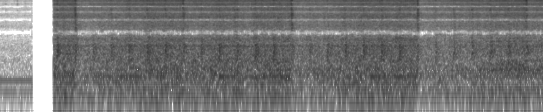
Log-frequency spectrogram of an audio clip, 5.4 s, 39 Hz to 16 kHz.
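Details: 2001 Dodge Ram 8.0L V10 at idle: sharp ticking with a heavier rhythmic knock, traced by stethoscope to the passenger-side head; these engines may break rocker arm bolts, setting the pushrod free.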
